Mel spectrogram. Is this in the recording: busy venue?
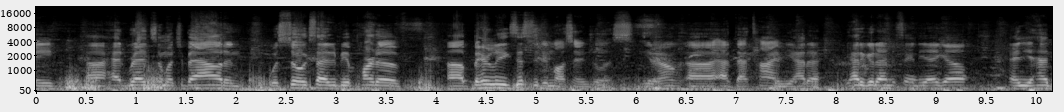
yes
